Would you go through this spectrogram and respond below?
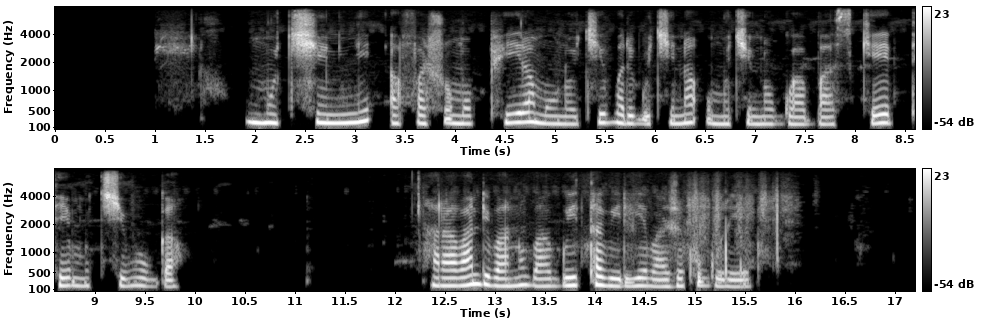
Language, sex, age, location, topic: Kinyarwanda, female, 25-35, Musanze, government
